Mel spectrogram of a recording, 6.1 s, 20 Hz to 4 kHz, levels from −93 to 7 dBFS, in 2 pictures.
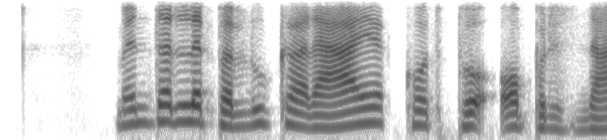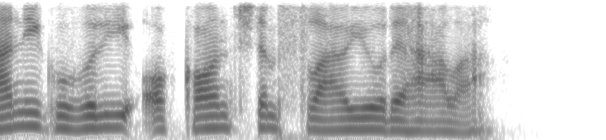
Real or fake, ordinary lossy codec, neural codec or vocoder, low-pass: fake; Opus, 16 kbps; codec, 16 kHz in and 24 kHz out, 0.9 kbps, LongCat-Audio-Codec, four codebook decoder; 3.6 kHz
